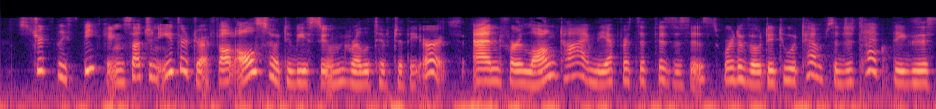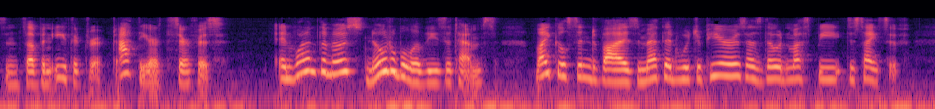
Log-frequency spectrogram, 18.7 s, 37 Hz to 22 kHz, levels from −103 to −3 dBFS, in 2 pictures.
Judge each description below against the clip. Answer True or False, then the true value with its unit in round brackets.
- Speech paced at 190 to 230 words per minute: True (195 wpm)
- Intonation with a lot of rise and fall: True (6.6 semitones)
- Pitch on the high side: True (205 Hz)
